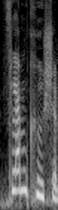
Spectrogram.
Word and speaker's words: Flammkuchen: Flammkuchen. Is that how we pronounce that?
